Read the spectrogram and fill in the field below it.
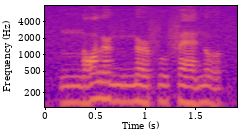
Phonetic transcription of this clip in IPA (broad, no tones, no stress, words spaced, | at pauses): nːɔlə˞ nːə˞fufɛːnʊ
